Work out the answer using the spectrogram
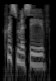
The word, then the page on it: Christmas Eve: British English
